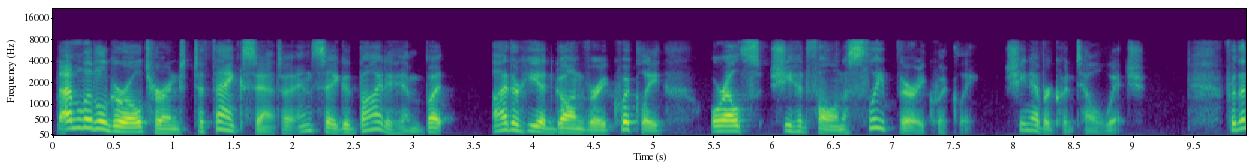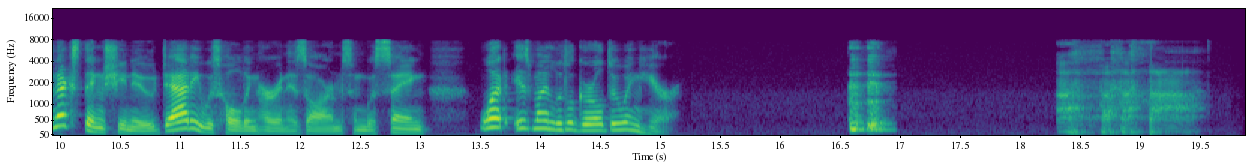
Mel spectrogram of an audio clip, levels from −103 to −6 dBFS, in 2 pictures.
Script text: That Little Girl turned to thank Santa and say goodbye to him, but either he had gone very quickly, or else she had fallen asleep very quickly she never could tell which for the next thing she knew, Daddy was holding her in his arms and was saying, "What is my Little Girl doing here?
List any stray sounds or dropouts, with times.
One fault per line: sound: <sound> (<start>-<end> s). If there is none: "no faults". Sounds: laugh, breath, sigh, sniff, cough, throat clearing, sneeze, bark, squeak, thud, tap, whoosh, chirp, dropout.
sound: throat clearing (16.6-17.0 s)
sound: laugh (18.3-19.6 s)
